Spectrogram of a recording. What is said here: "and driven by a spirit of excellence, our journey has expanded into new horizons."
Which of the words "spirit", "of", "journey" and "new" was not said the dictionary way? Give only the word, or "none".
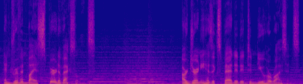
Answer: none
